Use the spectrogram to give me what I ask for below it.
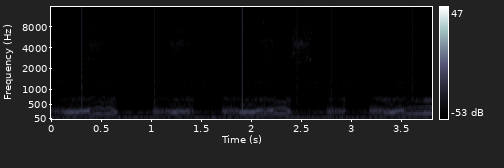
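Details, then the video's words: Wild pigeons, a courting pair at a nest box; low, rolling coos in short repeated phrases under a steady low background hum. "Pigeon pair court each other."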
